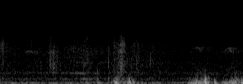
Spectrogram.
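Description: A flying insect buzzing, with a few light clicks about a second in.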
